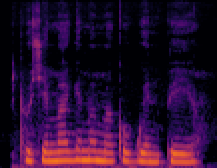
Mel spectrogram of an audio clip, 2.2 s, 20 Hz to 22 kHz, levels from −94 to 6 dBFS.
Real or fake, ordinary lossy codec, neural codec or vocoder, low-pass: real; none; none; none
